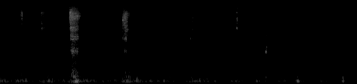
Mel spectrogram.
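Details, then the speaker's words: Irregular soft scraping clicks and ticks as the transducer of an ultrasonic Harmonic scalpel (Ethicon) is rotated and tightened into its handheld probe during device setup. "So you insert it, you hold the probe, fix it, and then you turn till you hear 2.5 clicks."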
